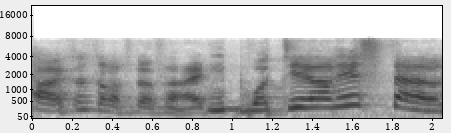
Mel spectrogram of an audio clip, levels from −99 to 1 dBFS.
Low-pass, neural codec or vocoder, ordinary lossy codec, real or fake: 7.2 kHz; codec, 16 kHz, 1 kbps, FunCodec, trained on LibriTTS, 50 frames a second; none; fake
